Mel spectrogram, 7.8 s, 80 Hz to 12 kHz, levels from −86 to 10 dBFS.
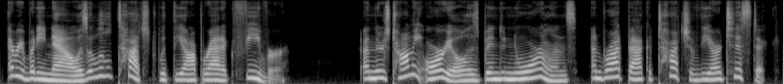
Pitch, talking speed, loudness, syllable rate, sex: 230 Hz, 205 wpm, -16 LUFS, 6.5 syllables/s, female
